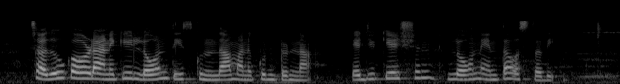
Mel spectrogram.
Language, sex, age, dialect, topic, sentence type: Telugu, female, 25-30, Telangana, banking, question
